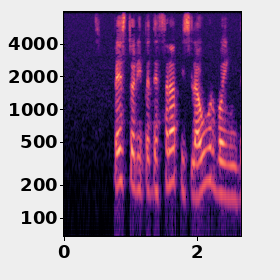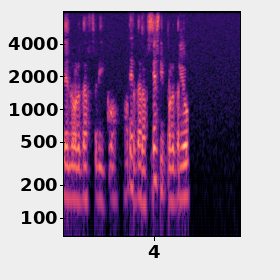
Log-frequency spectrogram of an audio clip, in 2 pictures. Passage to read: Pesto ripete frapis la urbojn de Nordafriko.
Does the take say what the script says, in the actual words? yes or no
no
